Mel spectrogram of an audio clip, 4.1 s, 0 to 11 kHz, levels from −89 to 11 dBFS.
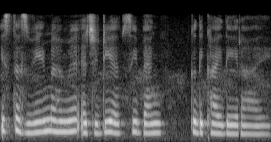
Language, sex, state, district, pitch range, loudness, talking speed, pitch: Hindi, female, Uttar Pradesh, Lalitpur, 210-245 Hz, -15 LUFS, 130 wpm, 225 Hz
